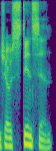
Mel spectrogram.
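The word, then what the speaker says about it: Jhostynxon: His name, if you have not seen it, is spelled J H O S T Y N X O N Joe Stinson.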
